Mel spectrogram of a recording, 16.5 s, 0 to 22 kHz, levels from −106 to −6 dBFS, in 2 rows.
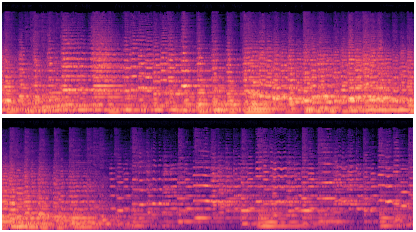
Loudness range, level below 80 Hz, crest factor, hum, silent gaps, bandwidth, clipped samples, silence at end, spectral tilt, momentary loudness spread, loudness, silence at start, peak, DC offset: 10 LU; -44 dBFS; 18 dB; none; none; 16 kHz; under 0.1%; 0 s; -5.5 dB/octave; 14 LU; -28 LUFS; 0 s; -10 dBFS; under 0.1%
